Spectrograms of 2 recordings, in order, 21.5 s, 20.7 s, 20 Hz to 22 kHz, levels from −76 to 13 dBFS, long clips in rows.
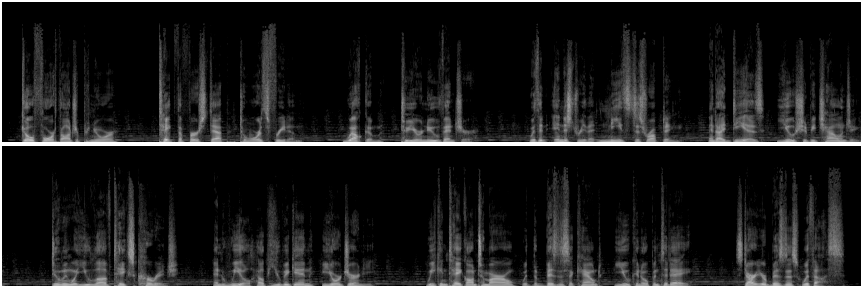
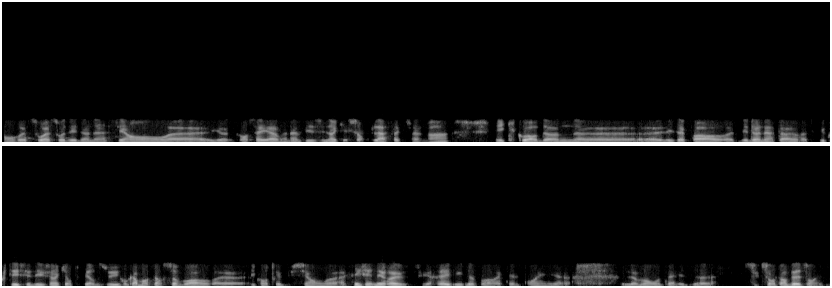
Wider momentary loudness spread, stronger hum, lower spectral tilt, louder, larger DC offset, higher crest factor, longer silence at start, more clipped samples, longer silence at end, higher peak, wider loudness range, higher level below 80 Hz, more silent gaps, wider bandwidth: about the same, 11 LU vs 12 LU; neither; second, -4.5 dB/octave vs -9.5 dB/octave; about the same, -23 LUFS vs -25 LUFS; neither; about the same, 20 dB vs 22 dB; first, 0.25 s vs 0 s; neither; about the same, 0.2 s vs 0.1 s; about the same, -2 dBFS vs -2 dBFS; about the same, 2 LU vs 4 LU; first, -44 dBFS vs -78 dBFS; neither; first, 19 kHz vs 3.9 kHz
